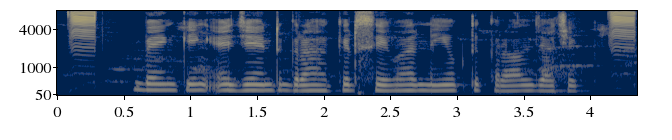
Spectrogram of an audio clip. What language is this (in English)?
Magahi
